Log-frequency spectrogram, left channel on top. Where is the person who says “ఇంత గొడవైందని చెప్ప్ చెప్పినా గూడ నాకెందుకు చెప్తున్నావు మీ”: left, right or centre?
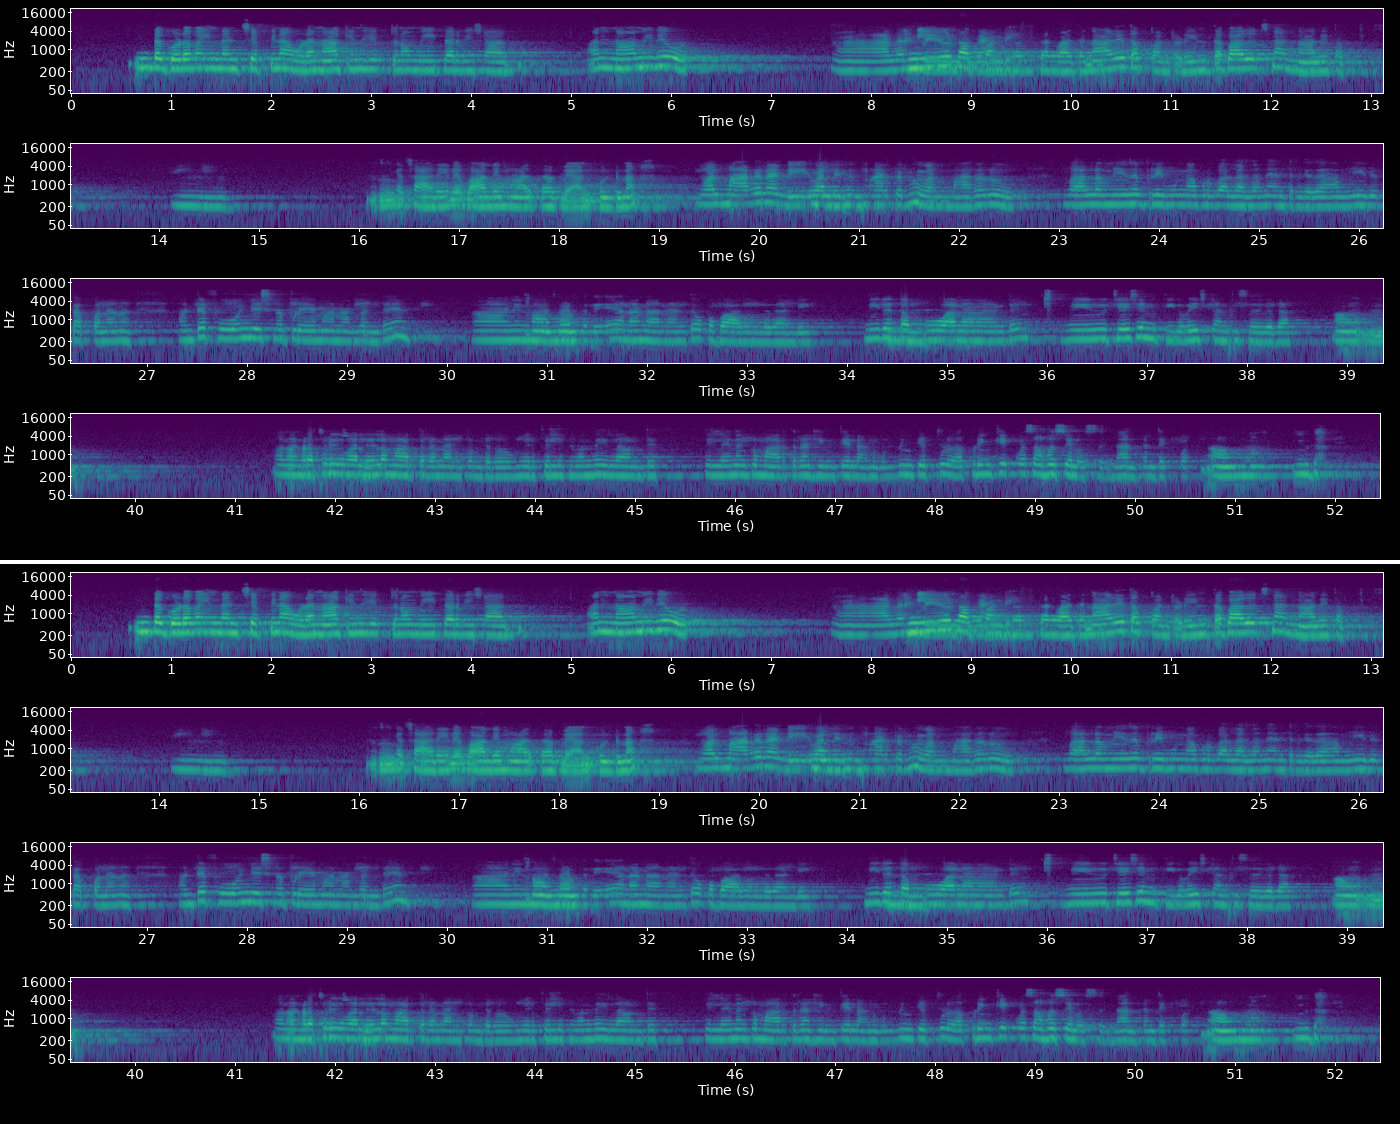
Right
